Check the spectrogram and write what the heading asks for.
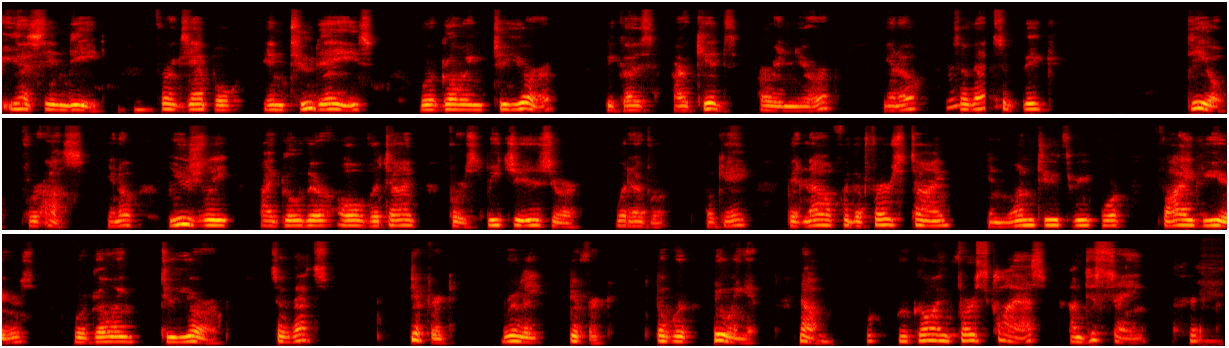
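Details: Aphasia after stroke in an adult man, with words not flowing and difficulty with instant word choice.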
